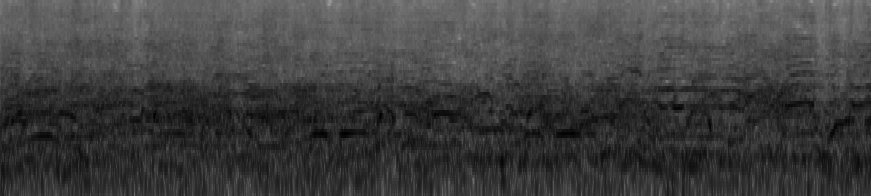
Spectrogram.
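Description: A packed crowd of many people talking over one another, loud and continuous, with no single voice standing out.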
